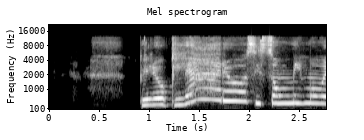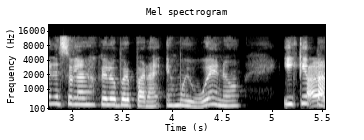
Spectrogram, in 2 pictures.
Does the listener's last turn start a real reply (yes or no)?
yes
